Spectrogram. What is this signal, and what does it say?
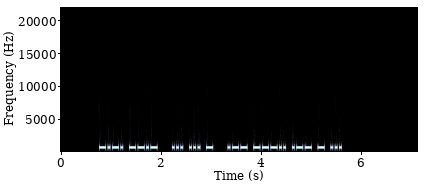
Morse code, heard as a keyed tone, about 27 wpm, 700 Hz. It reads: CQ SST W8WTS
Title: K1USN SST QSO Practice - 28wpm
